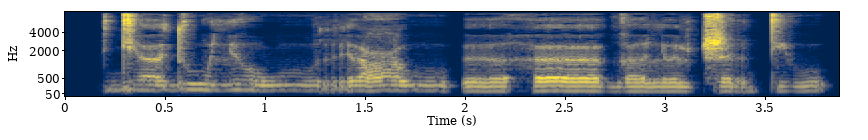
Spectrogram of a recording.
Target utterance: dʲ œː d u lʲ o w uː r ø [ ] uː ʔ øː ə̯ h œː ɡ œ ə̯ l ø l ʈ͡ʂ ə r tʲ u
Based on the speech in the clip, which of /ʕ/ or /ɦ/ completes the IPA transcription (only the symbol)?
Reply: ʕ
